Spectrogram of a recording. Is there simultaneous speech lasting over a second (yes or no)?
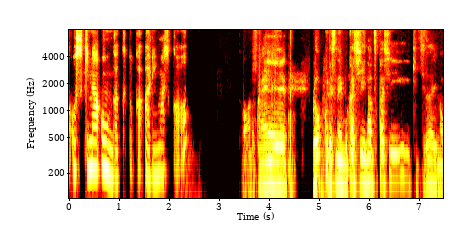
no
